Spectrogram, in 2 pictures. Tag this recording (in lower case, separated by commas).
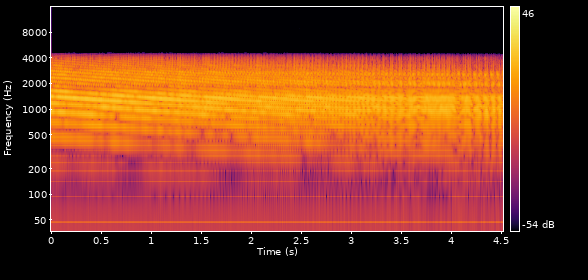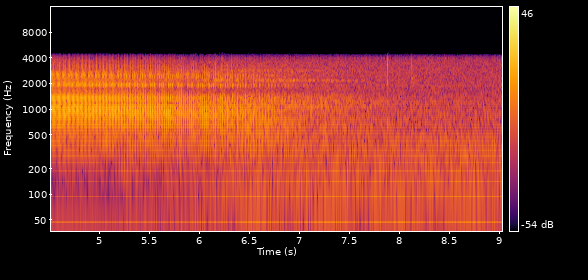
siren, civil defense siren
